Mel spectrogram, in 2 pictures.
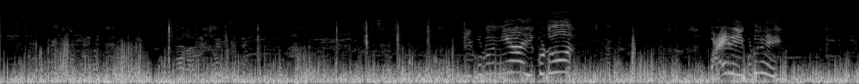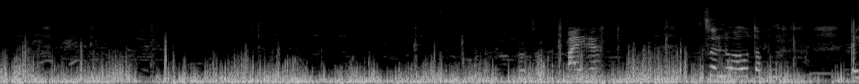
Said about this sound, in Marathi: हे बघा वारा खूप चालू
